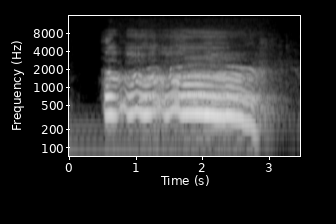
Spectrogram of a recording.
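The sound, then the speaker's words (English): A single drawn-out vocal imitation of a rooster's crow voiced by a group of helpers, loud, holding a wavering tone for about two seconds before dropping off at the end. “all my helpers out there that let me hear you one more time with the rooster's crow.”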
